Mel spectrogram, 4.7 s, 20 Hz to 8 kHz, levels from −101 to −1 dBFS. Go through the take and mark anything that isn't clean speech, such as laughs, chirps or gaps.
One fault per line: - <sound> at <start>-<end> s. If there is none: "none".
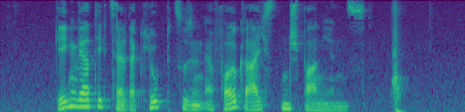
- whoosh at 3.9-4.1 s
